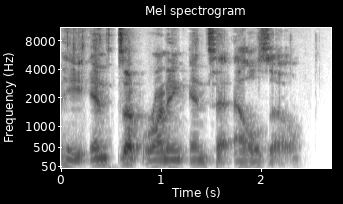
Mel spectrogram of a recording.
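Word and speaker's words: Ezlo: ends up running into Elzo. I think it's Alzo. Anyways, however you want to pronounce it, ELZO.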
